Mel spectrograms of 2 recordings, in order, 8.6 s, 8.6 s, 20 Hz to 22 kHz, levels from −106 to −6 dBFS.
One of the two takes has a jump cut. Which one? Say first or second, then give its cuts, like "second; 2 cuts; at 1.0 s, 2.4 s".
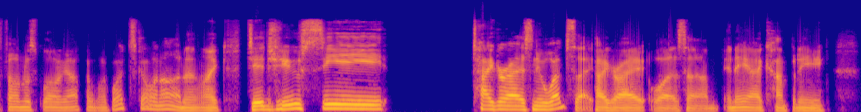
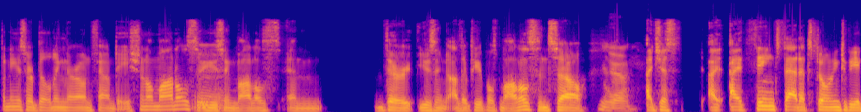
first; 2 cuts; at 2.3 s, 5.9 s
